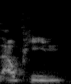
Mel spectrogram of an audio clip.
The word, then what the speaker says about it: Alpine: watch a video of a french guy saying how to pronounce alpine by right now and it is alpine okay so okay i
